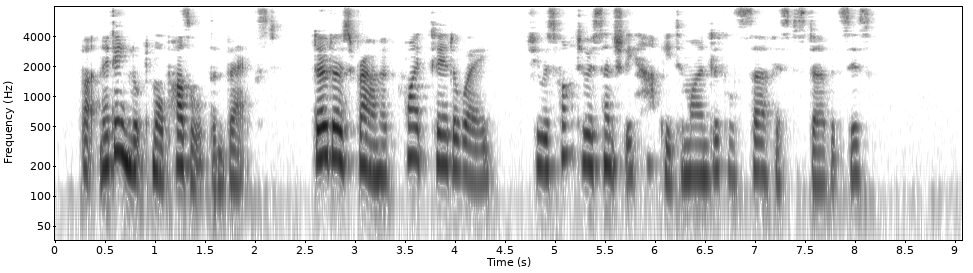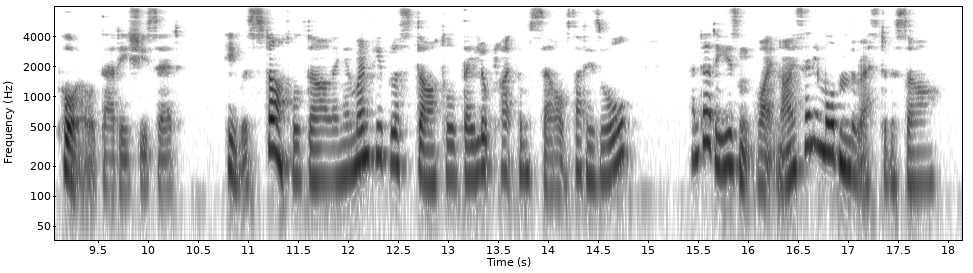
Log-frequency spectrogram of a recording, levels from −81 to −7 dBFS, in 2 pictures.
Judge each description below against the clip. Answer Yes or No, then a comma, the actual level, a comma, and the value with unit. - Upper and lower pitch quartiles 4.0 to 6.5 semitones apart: Yes, wide, 5.6 semitones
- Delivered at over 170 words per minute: Yes, average, 190 wpm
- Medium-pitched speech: Yes, medium, 175 Hz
